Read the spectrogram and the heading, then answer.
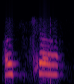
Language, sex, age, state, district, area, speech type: Urdu, male, 30-45, Uttar Pradesh, Gautam Buddha Nagar, rural, conversation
